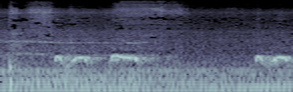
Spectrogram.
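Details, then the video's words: Spotted dove on a rubber tyre giving its "guru" coo: two soft, mellow, two-part hooted notes in quick succession, a pause, then a third, with a low steady hum in the background. "chim cu đậu trên lốp cao su, nó gáy guru"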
